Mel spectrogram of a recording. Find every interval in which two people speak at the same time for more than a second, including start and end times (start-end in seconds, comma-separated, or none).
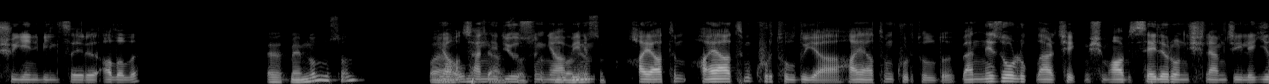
4.3-6.1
